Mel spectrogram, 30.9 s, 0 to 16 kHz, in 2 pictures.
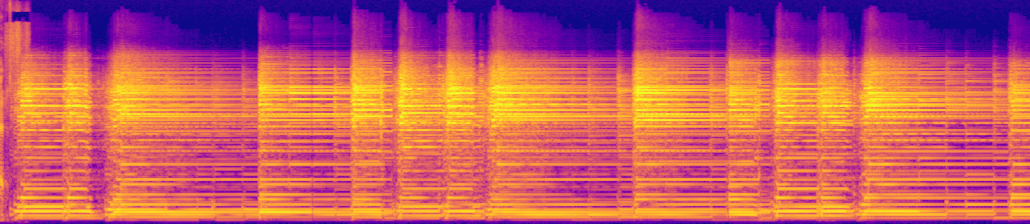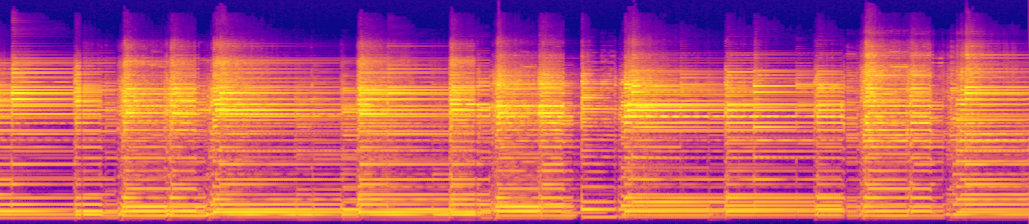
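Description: Electric guitar played through a UAFX Dream '65 Reverb Amp pedal, a simulation of a '65 Fender Deluxe Reverb amp, recorded direct with no amplifier. Chords are struck every second or two and left to ring out with reverb.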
